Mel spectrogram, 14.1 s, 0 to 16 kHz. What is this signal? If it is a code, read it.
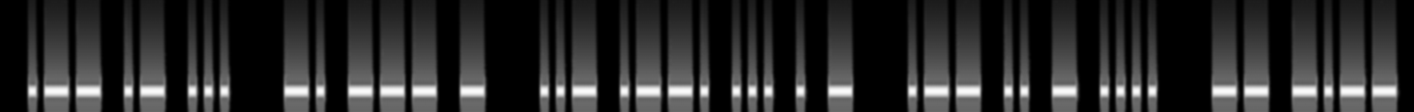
Morse code, heard as a keyed tone, about 15 wpm, 700 Hz. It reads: WAS NOT UPSET WITH MY
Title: Sentences from Top 1000 Words - Review Part 5 - 15wpm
